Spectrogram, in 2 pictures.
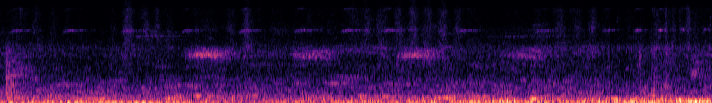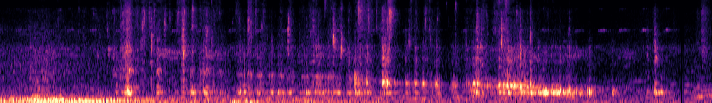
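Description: Water tap turned on to a thin trickle running onto cupped hands about halfway through, with splashes and sharp clicks of handling from then on.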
